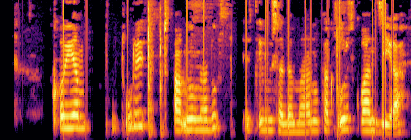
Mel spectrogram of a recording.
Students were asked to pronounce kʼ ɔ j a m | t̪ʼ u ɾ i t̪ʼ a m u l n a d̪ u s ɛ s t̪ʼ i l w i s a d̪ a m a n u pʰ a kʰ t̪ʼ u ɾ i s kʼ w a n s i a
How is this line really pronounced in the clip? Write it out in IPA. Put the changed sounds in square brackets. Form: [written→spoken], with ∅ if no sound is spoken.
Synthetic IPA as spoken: kʼ ɔ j a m | t̪ʼ u ɾ i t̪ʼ a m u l n a d̪ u s ɛ s t̪ʼ i l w i s a d̪ a m a n u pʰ a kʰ t̪ʼ u ɾ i s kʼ w a n [s→z] i a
